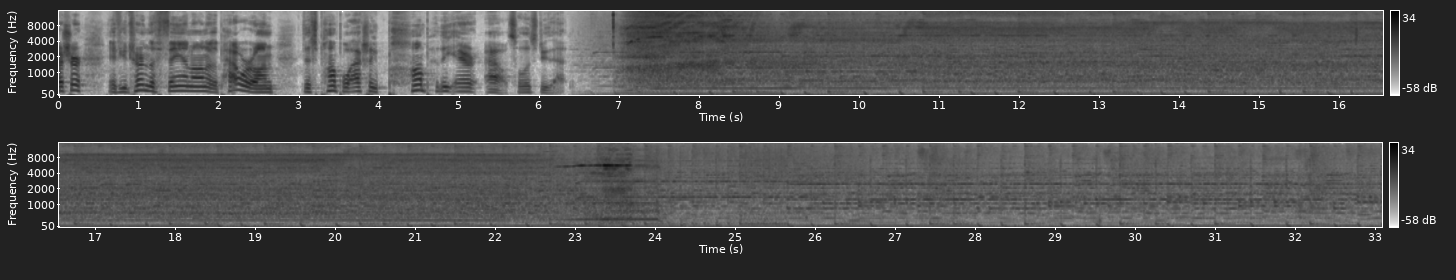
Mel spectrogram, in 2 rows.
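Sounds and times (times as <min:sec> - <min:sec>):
background music: 0:06.2 - 0:33.0
electric air pump humming: 0:06.6 - 0:32.5.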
